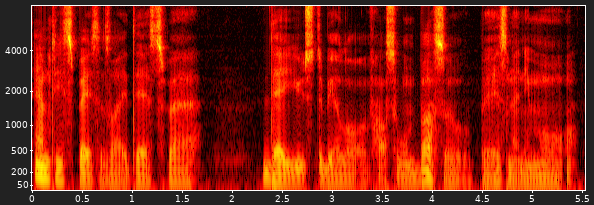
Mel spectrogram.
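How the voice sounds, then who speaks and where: A man voicing a flirty, teasing male werewolf in an ASMR roleplay, with a deep, gravelly, husky voice and folksy slang. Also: normal speed, fairly bright tone, no echo, studio quality, exaggerated voice. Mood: ominous, hushed. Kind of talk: ASMR roleplay, speaking to the listener.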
